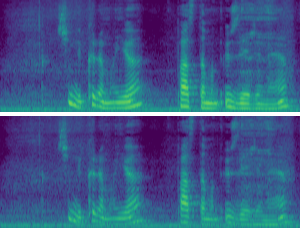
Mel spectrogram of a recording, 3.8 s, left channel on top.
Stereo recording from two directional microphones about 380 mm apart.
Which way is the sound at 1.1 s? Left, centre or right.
Centre.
